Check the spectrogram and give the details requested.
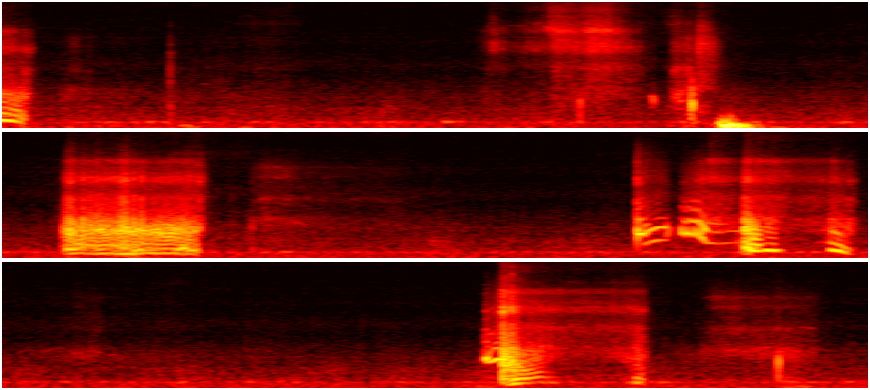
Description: Being so close, you'd think my little pug would be self-conscious and not able to sleep. Nope! Here he is, confidently snoring away.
